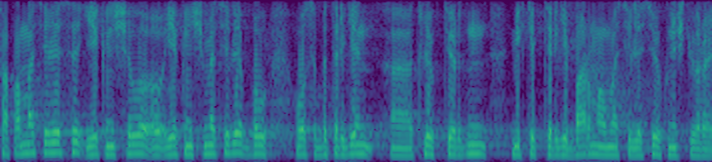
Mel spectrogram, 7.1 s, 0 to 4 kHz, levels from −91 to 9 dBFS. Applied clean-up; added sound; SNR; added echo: none; none; none; none.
